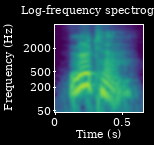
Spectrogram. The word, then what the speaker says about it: Luther: Luther say Martin Luther th is pronounced like T the U is short as in Dortmund lota say luta for von Richtofen say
